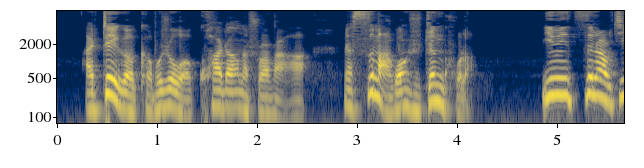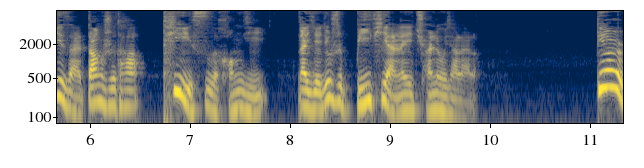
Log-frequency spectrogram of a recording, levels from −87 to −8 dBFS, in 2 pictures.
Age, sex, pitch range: 20-39, male, 125-195 Hz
